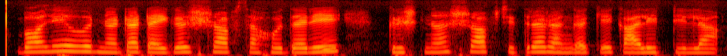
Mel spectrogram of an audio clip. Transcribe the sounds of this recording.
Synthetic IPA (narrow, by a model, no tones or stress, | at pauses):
baːliʋɐɾnɐʈaʈɐjɡɐɾʃɾaːpʰsɐɦoːd̪ɐɾi | kɾɨʂɳaʃɾaːfʰt͡ʃit̪ɾɐɾɐŋɡɐkːekaːliʈːilːɐ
